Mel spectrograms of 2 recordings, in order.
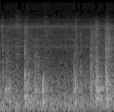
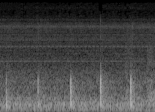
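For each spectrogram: First: dull percussion note over the shoulder blade. Second: hollow percussion note over the lung.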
